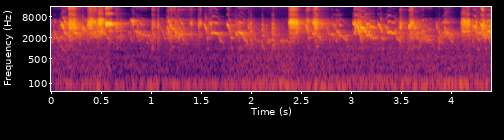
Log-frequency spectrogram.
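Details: Budgies chirping with bright, high whistled squeaks among fast twittering chatter from several birds, pulsing in short bursts, over a faint low hum.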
